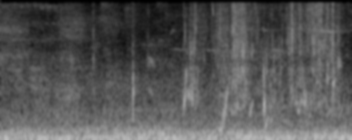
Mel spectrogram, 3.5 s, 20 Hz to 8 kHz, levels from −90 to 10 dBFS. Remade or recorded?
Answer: recorded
